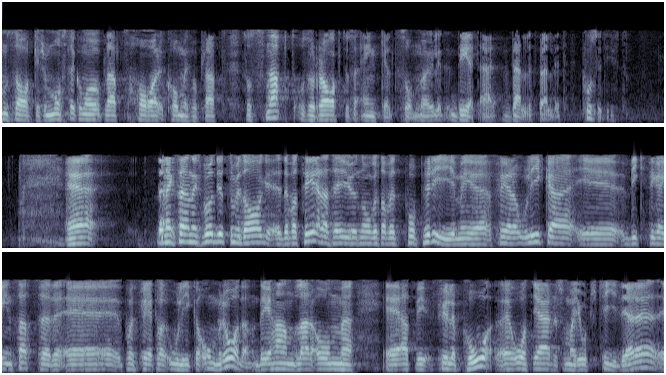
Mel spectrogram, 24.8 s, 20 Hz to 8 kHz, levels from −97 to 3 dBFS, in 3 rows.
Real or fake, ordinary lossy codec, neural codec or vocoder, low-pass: fake; AAC, 16 kbps; vocoder, 22.05 kHz, 80 mel bands, Vocos; 7.2 kHz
